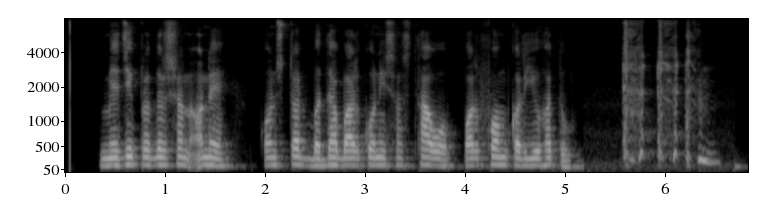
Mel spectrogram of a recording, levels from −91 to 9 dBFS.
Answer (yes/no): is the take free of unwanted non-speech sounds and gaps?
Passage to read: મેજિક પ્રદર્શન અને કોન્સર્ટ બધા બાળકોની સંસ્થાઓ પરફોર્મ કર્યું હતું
no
